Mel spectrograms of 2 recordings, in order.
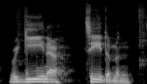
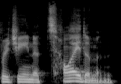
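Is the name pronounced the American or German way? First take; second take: German; American. First: The name is pronounced in the German way. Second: The name is pronounced in the American way. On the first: The speaker calls it right. "which I think is the German pronunciation" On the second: The speaker calls it wrong. "In the American dubbed version, I believe it's"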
